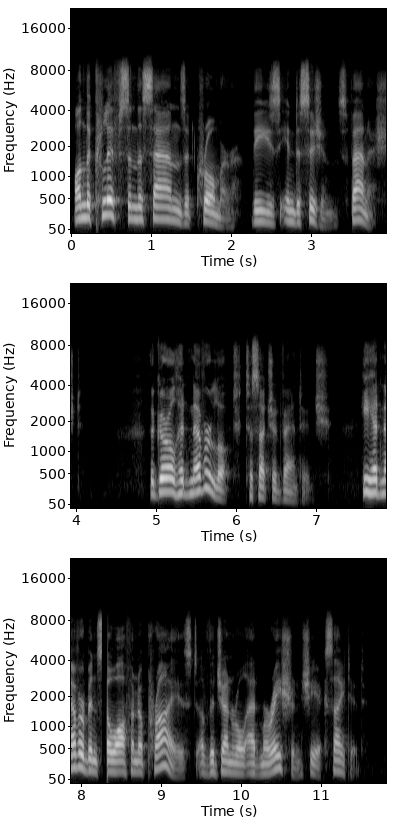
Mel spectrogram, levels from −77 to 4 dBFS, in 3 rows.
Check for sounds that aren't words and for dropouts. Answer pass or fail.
fail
